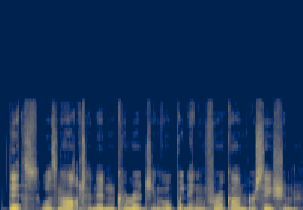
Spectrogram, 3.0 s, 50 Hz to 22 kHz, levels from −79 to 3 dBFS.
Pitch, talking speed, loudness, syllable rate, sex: 95 Hz, 180 wpm, -21 LUFS, 6.0 syllables/s, male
